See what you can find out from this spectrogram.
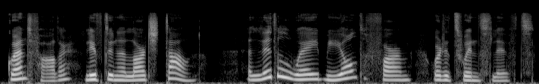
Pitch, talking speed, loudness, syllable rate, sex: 220 Hz, 180 wpm, -19 LUFS, 5.1 syllables/s, female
